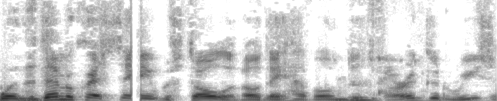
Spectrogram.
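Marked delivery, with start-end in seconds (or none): none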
